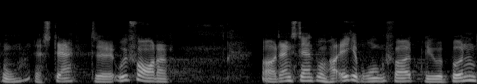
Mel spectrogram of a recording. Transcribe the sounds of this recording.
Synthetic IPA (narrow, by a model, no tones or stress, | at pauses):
bʁṵæɐsd̥æɐɡ̥̚d̥uðˠfɒːd̥ʁɐð̩ˠ | ʔɒ̽d̥æn̰sɡ̥lænb̥ʁṵɦɑ̈ʔe̝ɡ̥əb̥ʁṵːfɒ̽æd̥̚b̥liːʊəb̥ɔ̽n̩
